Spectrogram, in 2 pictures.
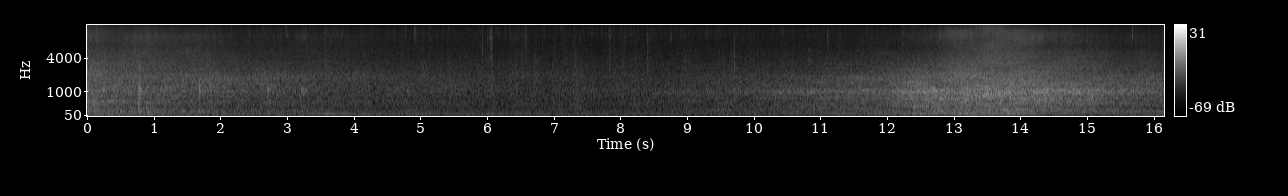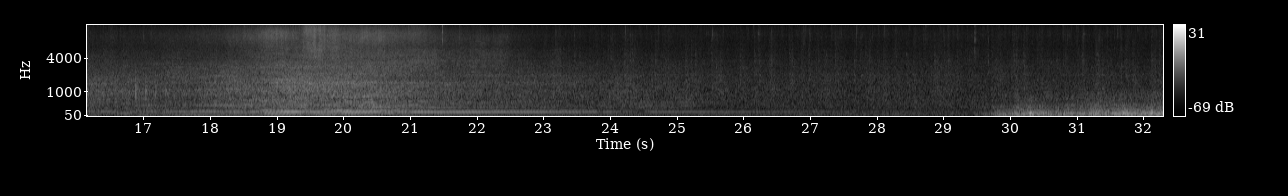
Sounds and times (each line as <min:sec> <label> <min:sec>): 0:00.0 Traffic 0:32.3
0:00.0 rain 0:32.3
0:29.7 Thunder 0:32.3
